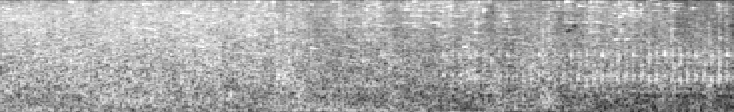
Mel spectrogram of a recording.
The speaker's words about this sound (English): Oh, but wait a moment. Who's this regular character that's about to come crashing through the studio wall on his tractor?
